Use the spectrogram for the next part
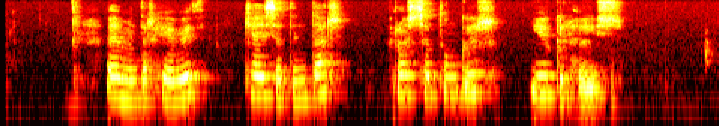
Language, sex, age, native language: Icelandic, female, 18-19, Icelandic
